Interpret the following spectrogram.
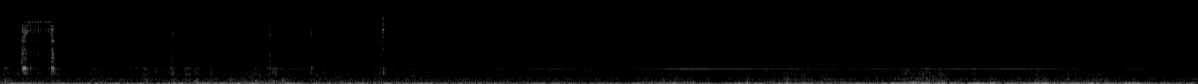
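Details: Low vehicle rumble with a few brief clicks and knocks and a faint steady hum; no animal calls.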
